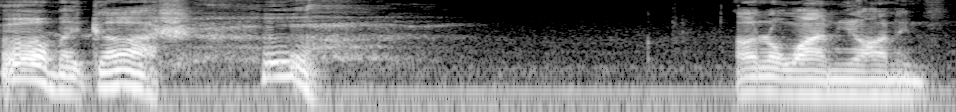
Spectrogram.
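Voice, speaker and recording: A man's voice: mid-range voice, big pitch swings, slow pace, a little hiss or hum. A young man casually chatting and reacting while streaming a fishing game, laid-back and rambling as he answers chat.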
